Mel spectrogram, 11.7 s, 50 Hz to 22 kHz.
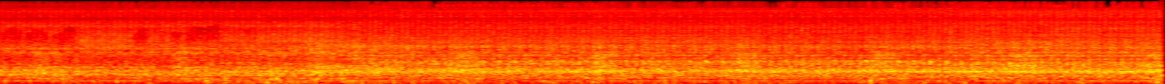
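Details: Peugeot 308 II engine at idle: rapid light knocking, about three per second, with a faint rattle over it from a defective air-conditioning compressor.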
